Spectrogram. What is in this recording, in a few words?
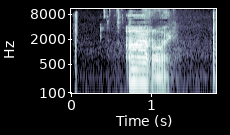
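"arai", Māori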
